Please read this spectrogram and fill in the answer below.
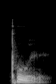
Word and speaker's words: pool: It's pronounced pool. So what's the difference? I'm using the long oo sound like food and moon. Poo. Then I'm linking to the dark L, where I tense my tongue.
